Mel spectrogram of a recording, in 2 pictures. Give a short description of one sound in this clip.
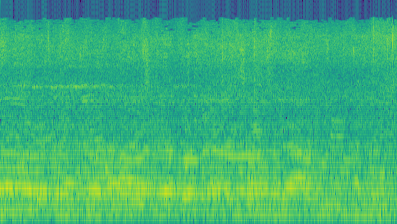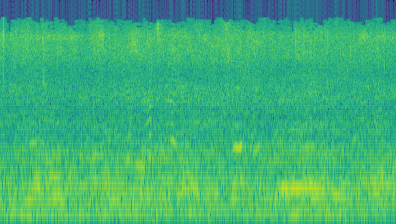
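A busy crowd of men and women chatters outdoors.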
